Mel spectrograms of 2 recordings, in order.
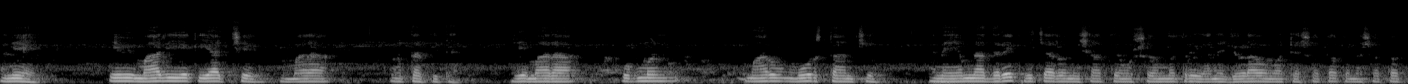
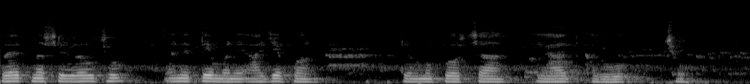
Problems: constant background noise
